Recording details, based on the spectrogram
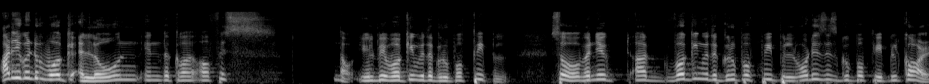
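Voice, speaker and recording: A high-pitched man with an Indian accent and ordinary pitch variation. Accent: Indian English, Telugu-Marathi. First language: Telugu. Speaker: corporate trainer. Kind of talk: training seminar. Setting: seminar hall with audience. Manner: interactive, asks audience questions.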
